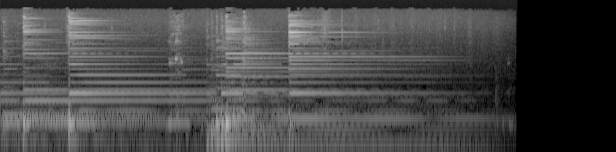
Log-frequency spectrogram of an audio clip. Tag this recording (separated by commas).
Plucked string instrument, Music, Guitar, Acoustic guitar, Musical instrument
